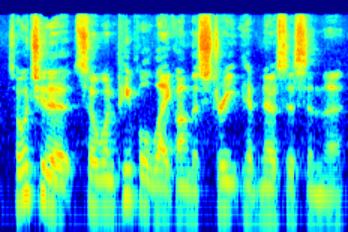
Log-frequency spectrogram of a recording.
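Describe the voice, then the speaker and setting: A man's voice: medium pitch, lively intonation, quick pace, a bit bright, slight background noise. A man teaching a hypnosis course in a conversational, emphatic way, sometimes repeating words as he explains. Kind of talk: course lecture.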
